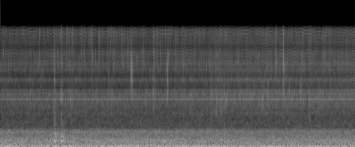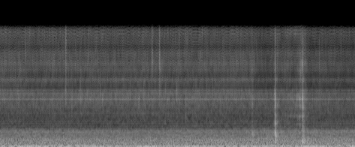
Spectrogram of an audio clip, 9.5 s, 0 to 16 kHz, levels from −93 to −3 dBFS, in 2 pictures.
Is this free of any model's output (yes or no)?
no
